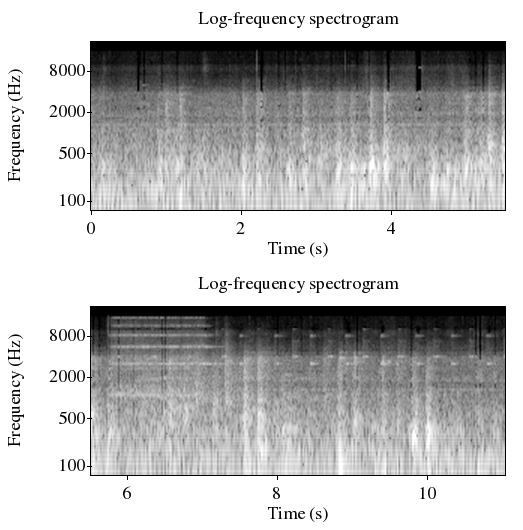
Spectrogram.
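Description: Train running on the rails, heard from inside the carriage: the wheels rumble and click over the track. A little before six seconds in, a level-crossing warning bell rings briefly as the train passes the crossing.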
